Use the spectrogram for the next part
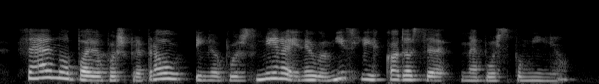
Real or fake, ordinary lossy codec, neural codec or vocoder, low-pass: fake; none; codec, 44.1 kHz, 2.6 kbps, DAC; 5.4 kHz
